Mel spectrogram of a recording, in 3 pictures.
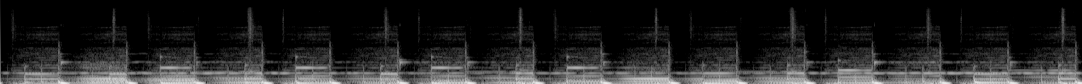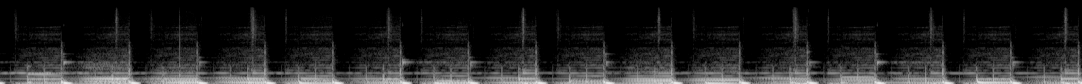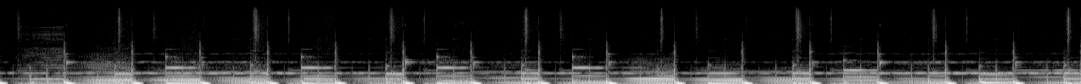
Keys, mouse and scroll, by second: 0.6 ctrl+click, 2.4 ctrl+space, 2.8 ctrl+click, 4.1 shift+click, 5.3 c, 6.0 double click, 6.7 shift+click, 8.0 t, 8.9 double click, 12.8 shift+click, 15.0 t, 16.2 double click, 19.8-20.2 scroll up 1, 22.3-22.8 scroll down 1, 31.4 double click.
